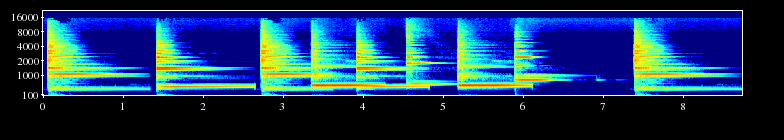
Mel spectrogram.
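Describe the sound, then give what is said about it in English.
Ancient ceremonial bells, of the same style as a set held at the Smithsonian, struck one after another: about eight clear metallic strikes at several different pitches, each ringing out and fading, some overlapping, fairly loud with no talking. “I found one set of bells that are not these particular bells, but they're the same style of bell that are at the Smithsonian.”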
